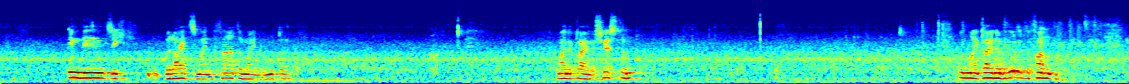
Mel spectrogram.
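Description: An elderly man speaks slowly and formally over loudspeakers outdoors, with long pauses.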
